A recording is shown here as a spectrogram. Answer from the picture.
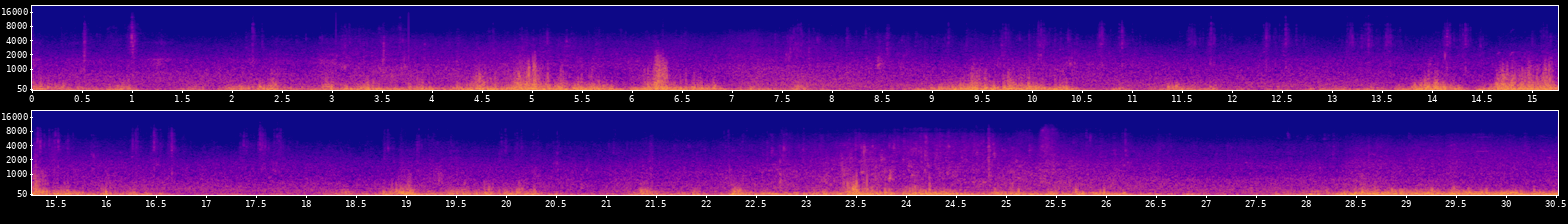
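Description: Gusty wind buffeting the microphone: a low rumble that swells and drops every few seconds.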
